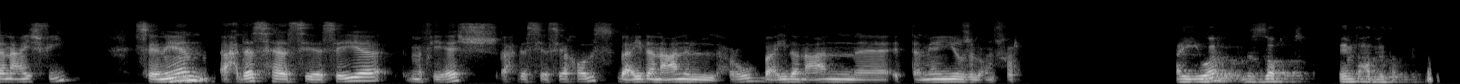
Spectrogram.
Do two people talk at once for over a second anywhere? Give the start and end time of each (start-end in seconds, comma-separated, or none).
none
